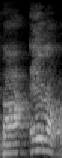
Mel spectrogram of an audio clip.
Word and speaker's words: 나의: 꼭 선생님, 나애라고 이렇게. 나애 살던 고향은 이렇게. 선생님, 이게 나의인데 왜 나애라고 읽어요? 야, 임마! 일본 사람들이 그런데, 의는 애로 읽어도 돼. 그 의는, 노래에서는 의는 보다 애로 읽으면 돼.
